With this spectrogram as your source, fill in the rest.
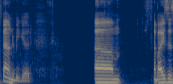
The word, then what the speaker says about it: Ibiza: to be good um abises in spain pronounced ibiza okay uh a well-known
